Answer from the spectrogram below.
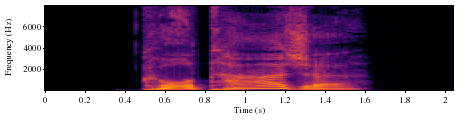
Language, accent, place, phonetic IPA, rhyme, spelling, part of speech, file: German, Germany, Berlin, [kʊʁˈtaːʒə], -aːʒə, Kurtage, noun, De-Kurtage.ogg
- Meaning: alternative spelling of Courtage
